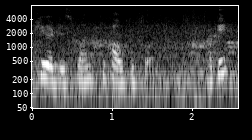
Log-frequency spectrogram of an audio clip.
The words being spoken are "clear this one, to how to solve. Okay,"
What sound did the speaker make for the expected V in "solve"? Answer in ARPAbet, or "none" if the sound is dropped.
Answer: none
